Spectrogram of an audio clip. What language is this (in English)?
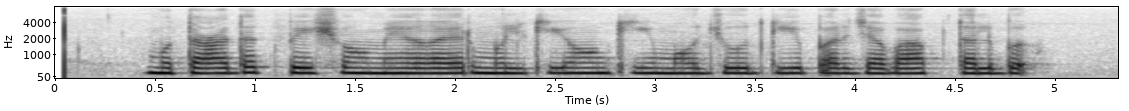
Urdu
